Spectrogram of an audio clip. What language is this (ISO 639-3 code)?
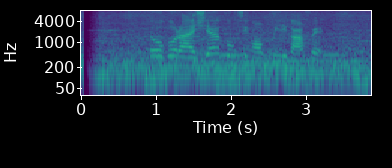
sun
